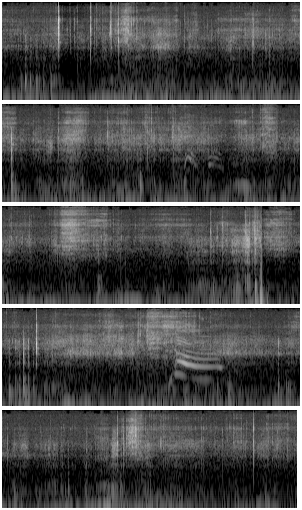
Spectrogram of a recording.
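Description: Ice skate blades scrape and glide over lake ice.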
